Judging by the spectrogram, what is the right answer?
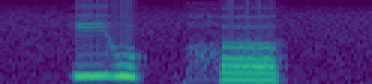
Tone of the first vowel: high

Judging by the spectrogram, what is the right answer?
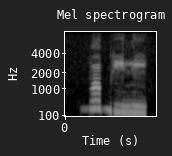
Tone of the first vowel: high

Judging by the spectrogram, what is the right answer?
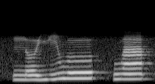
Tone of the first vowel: low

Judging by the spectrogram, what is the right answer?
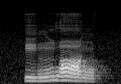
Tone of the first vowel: rising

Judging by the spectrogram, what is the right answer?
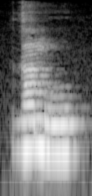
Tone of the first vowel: high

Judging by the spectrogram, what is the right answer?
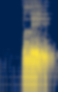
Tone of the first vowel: falling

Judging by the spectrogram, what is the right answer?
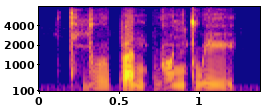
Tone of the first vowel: rising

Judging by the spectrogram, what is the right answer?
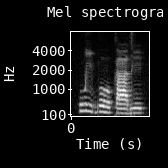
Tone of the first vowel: falling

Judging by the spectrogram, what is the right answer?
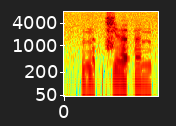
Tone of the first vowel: low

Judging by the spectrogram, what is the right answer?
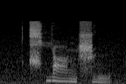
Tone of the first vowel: falling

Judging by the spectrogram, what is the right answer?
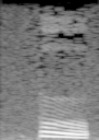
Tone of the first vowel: falling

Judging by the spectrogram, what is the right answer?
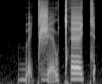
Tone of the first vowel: low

